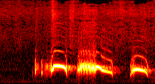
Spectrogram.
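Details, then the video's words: Spotted dove cooing, used as a lure to get other doves calling eagerly: soft stuttered notes lead into a long hooting coo, then a drawn-out falling coo and a final short rounded coo, all low and mellow. "tekukur super gacor suara prangsang untuk burung"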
